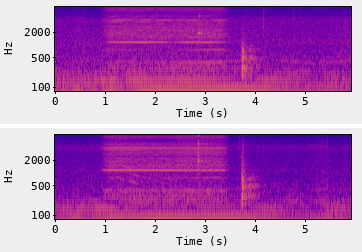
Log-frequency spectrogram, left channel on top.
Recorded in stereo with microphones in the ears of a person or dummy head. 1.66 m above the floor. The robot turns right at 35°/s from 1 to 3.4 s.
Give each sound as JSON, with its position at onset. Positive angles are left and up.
{"t": 2.9, "sound": "tapping", "side_deg": -70, "distance_m": 2.5}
